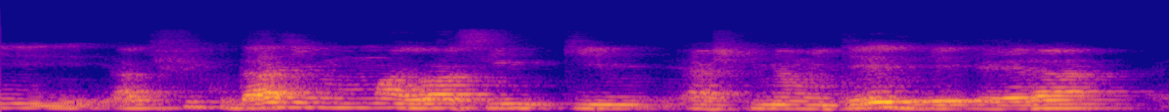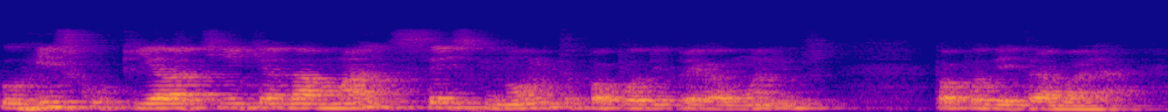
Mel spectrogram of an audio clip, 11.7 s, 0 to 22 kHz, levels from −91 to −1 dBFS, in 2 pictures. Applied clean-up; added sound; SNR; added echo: none; none; none; reverberation time 0.6 s.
